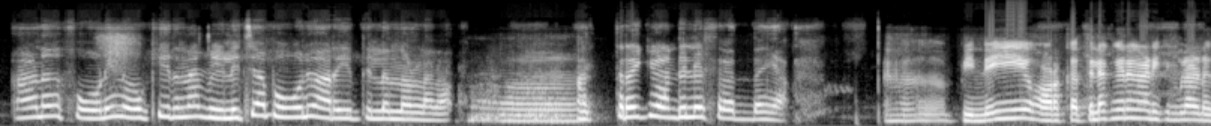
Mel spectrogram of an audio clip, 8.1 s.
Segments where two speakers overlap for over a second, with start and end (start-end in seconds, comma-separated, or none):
none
